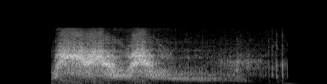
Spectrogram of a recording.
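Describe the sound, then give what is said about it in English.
A loud, raspy mountain lion roar played as a sound effect rises sharply, swells twice, then trails off into a rough, rattling growl over about two and a half seconds, with no talking. “But I do want to get a shout out to Mountain Lion. Donnie, please run my sound.”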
